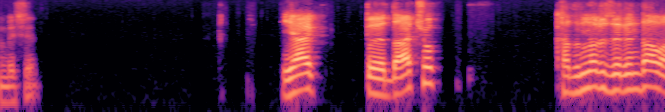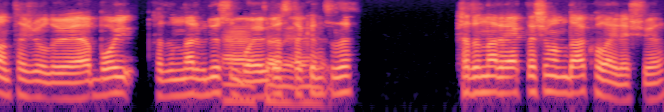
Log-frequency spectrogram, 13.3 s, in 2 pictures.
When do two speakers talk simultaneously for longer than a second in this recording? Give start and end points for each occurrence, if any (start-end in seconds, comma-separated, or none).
8.8-10.2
